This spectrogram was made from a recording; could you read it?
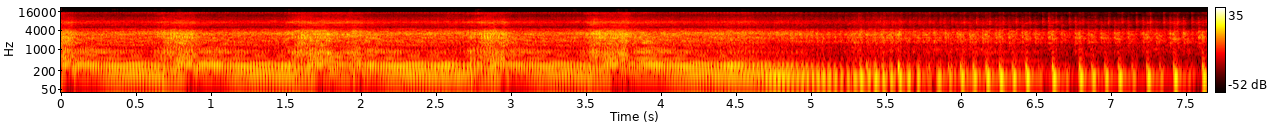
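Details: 2007 Yamaha Vega R motorcycle after fixing hesitation and coughing by cleaning deposits out deep with a wire and blowing it clean. Engine revs up and drops back cleanly, then settles to an even idle. Normal running.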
